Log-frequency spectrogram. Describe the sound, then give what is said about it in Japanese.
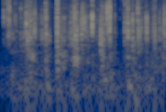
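Rustling, crinkling noise in a run of dense, crackly bursts with short gaps between them, fairly faint and with no talk. “ガサガサ言ってるけど。”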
